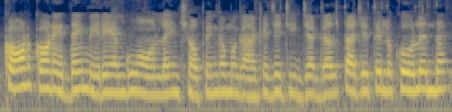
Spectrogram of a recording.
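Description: A woman's voice: medium pitch, steady tone, fast, darkish tone, a little hiss or hum. A woman from India telling everyday household stories in a casual, chatty vlog, confiding in viewers like girlfriends. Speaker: vlogger.

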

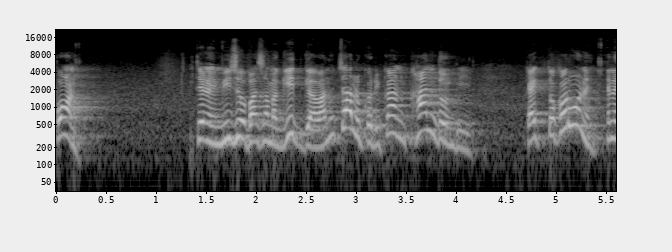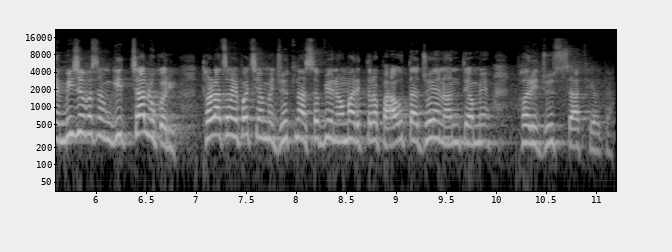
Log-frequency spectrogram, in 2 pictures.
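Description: A woman's voice: high voice, expressive, fast. A woman schoolteacher, reading a textbook lesson aloud to a class and re-explaining each line, often checking that the pupils follow. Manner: reads a line then re-explains it, often asking "બરાબર છે?".

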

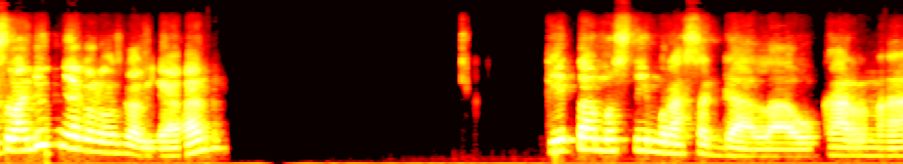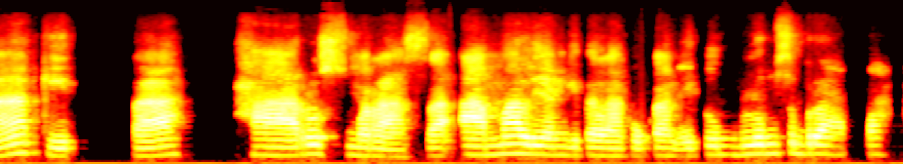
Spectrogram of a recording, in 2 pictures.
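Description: Low-voiced woman, preaching. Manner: repeats phrases for emphasis, expressive swings. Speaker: religious speaker. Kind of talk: casual Islamic talk.

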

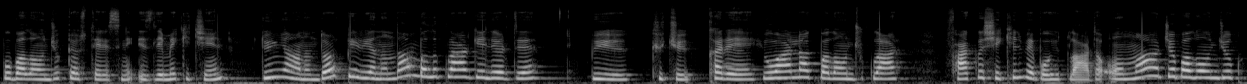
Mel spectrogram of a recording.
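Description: A woman reads a children's picture book aloud, gentle and expressive. Her voice is high and her pace slow and deliberate, made for young listeners. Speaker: storyteller. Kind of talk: children's storybook read-aloud.

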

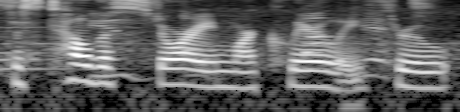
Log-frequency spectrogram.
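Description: A woman's voice: on the low side, fairly even intonation, a little slow, poor audio. A woman co-writer of a musical, speaking reflectively in an outdoor documentary interview. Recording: music playing underneath.

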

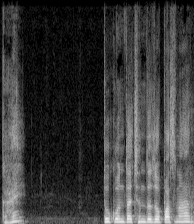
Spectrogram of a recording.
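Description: A woman's voice: mid-range voice, little pitch movement, slow, a little mellow, voice pushed up, natural voice. A man voicing a fussing village mother. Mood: questioning. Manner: nagging, questioning.

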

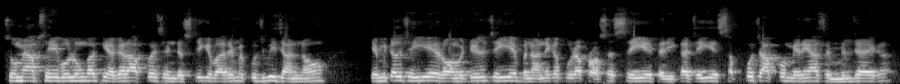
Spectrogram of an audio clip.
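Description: A man in his thirties speaks straight into a phone held at arm's length, promoting his business in a persuasive salesman's manner. His voice sits a bit high for a man. A faint hum runs under the recording. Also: flat delivery, fast talker, darkish tone, rough recording. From India. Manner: persuasive salesman, direct address to viewers. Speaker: detergent company owner and trainer. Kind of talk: promotional factory tour and pitch. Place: factory floor, then small office indoors.

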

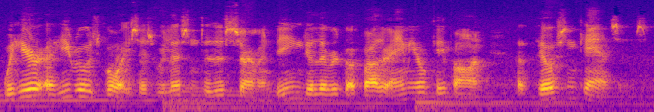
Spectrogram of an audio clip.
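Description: A man's voice: medium pitch, normal speed, faint music behind. A man giving a formal, plain broadcast introduction as a radio announcer, heard on an old radio recording. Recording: muffled old radio broadcast with faint hiss.

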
